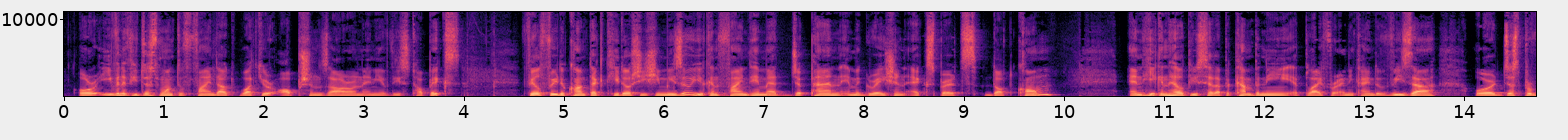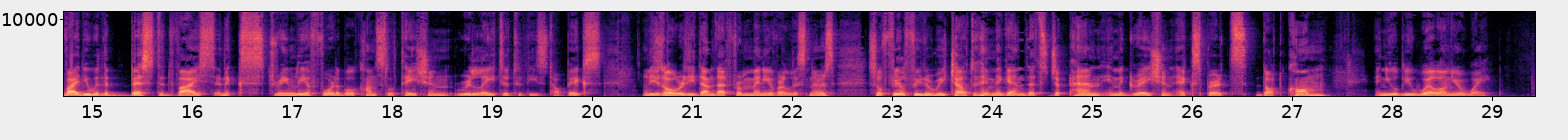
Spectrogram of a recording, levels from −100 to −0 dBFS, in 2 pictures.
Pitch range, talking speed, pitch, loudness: 115-145 Hz, 180 wpm, 125 Hz, -23 LUFS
